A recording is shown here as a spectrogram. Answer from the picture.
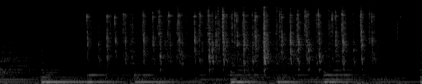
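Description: Rapid typing on a computer keyboard, a quick irregular run of key clicks starting about a second in, over soft background music.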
